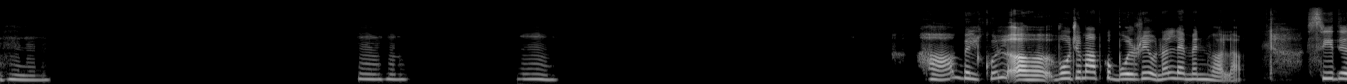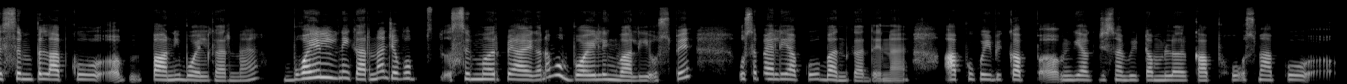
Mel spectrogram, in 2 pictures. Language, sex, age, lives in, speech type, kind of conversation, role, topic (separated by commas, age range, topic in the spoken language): Hindi, female, 25-29, India, conversation, podcast, guest, Subah ka kya koi chhota sa ritual hai jo tumhara mood set kar deta hai?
